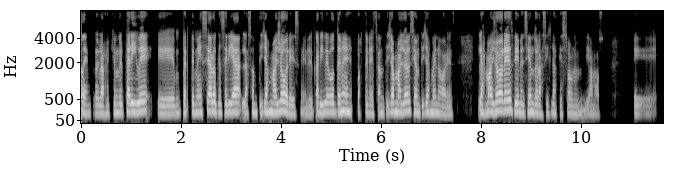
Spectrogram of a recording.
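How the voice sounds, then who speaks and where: A woman from the Dominican Republic, a guest in an interview, talking thoughtfully and pausing to find her words. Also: mid-range voice, creaky, a bit bright, no room sound, highs cut off. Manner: thoughtful, pauses to search for words. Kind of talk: conversational interview.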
